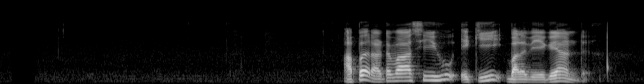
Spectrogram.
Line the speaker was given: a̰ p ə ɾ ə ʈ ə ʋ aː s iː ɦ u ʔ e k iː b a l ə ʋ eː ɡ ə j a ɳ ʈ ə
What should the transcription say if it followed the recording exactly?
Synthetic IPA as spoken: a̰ p ə ɾ a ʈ ə ʋ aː s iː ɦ u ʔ e k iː b a l ə ʋ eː ɡ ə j a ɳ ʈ ə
